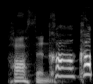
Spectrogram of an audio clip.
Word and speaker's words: Cawthon: But he Cawthon. Bitch. Like a coffin.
